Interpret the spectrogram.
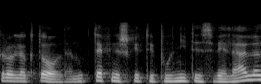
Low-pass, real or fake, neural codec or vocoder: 7.2 kHz; fake; codec, 16 kHz, 0.8 kbps, ZipCodec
